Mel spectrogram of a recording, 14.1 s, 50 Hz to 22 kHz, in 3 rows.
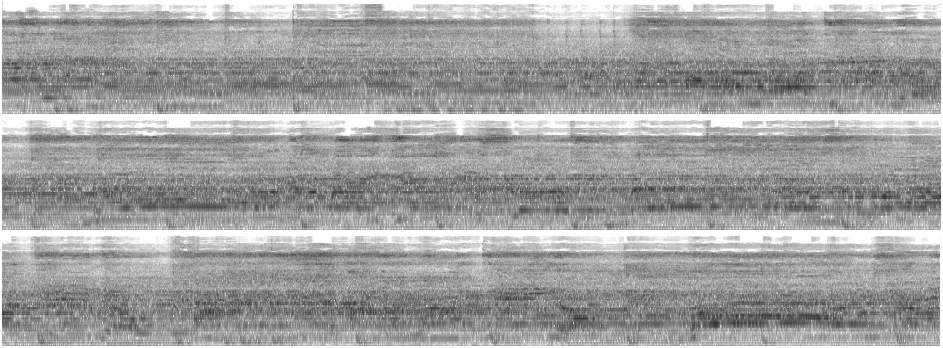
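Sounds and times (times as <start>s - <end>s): guitar: 0.0s - 14.0s
rock music: 0.0s - 14.0s
person singing: 3.1s - 14.0s.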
